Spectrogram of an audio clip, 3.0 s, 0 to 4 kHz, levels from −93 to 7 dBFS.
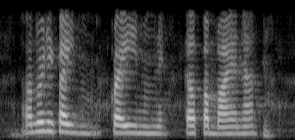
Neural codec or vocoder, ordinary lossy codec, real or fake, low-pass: autoencoder, 22.05 kHz, a latent of 192 numbers a frame, VITS, trained on one speaker; none; fake; 3.6 kHz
